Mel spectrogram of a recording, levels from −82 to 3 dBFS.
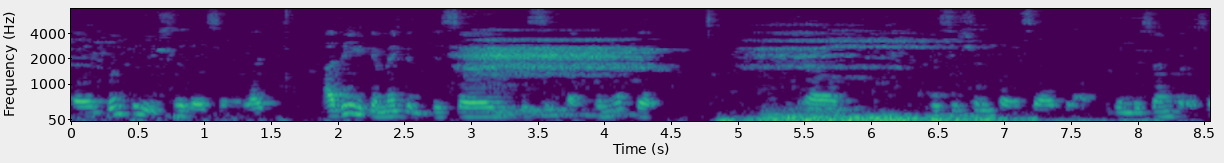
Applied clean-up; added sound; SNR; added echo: classical method Wiener filter.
